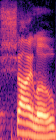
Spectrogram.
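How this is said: It is said with a Southern American pronunciation. "A good Southern American would call that Shiloh"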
